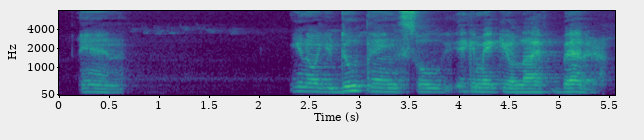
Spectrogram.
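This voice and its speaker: A man speaks at a very slow pace with long, frequent pauses. His intonation is monotone and flat. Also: medium pitch for a man. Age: 60s. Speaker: vlogger. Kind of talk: personal testimony. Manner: casual conversational.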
